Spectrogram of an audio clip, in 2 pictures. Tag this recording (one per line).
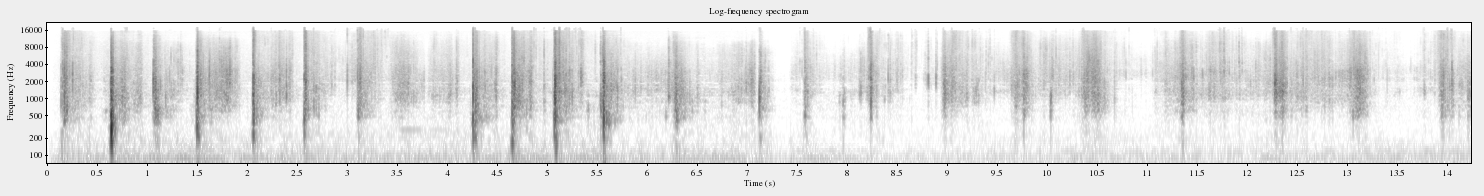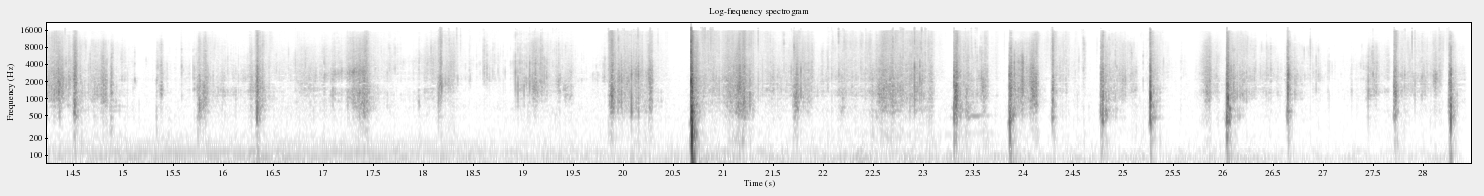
field-recording
jumping
lava
rubber-sole
volcanic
